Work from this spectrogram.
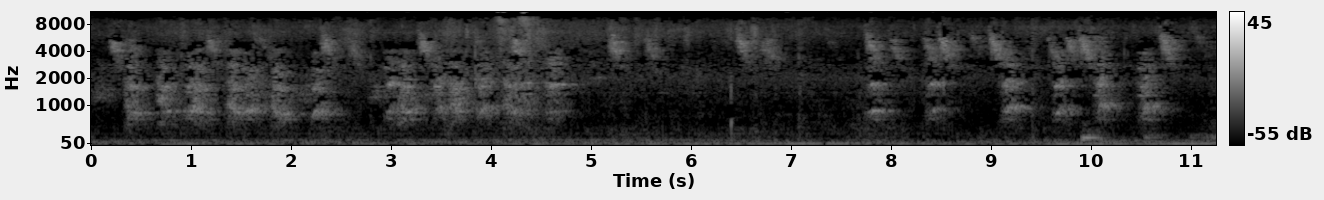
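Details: Border Collie barking in quick runs of sharp, repeated barks broken by short pauses, over a steady low rumble of background noise.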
